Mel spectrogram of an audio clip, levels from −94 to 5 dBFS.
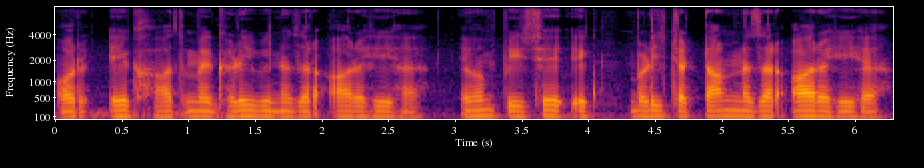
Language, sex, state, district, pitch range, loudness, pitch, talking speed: Hindi, male, Jharkhand, Ranchi, 100-105 Hz, -22 LUFS, 105 Hz, 180 wpm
